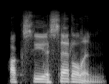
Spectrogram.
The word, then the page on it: Oxyacetylene: American English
